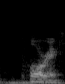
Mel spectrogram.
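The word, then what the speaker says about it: Pádraig: about your age uh it's spelt padreac but it's porridge because it's gaelic stuff but um he's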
